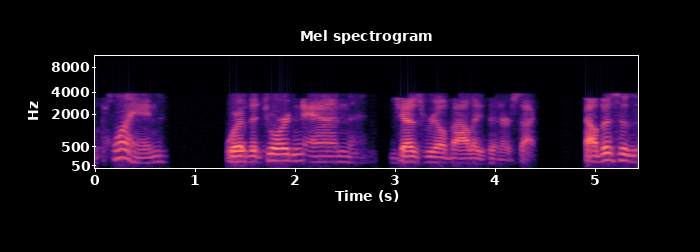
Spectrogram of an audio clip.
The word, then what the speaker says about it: Jezreel: Now, it is in Yisrael, or Yisra'el. It's spelled very similarly to Yisrael, but it's Yzrael, Jezreel, that we witness Deborah.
